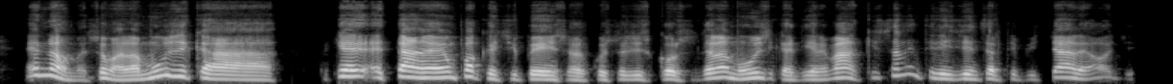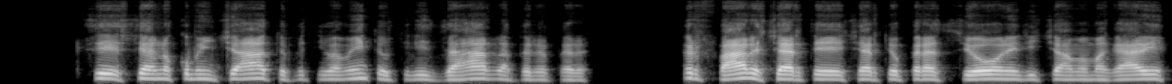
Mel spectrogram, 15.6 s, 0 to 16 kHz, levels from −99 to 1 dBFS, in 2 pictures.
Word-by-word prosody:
eh 290 - -3
no, 280 - +3
ma 120 - -15
insomma 130 +4 -1
la 140 +2 +3
musica 160 - +1 0.3
perché 245 -1 +2
è 200 -1 -5
ta 225 -5 +7
è 195 0 +6
un 210 - 0
po' 240 +5 +1
che 165 -6 -5
ci 150 -1 -15
penso 145 -1 -1
a 125 - -4
questo 140 +3 -9
discorso 145 -3 -3
della 195 +6 +2
musica 175 +2 -3
e - - -6
dire: 140 +2 -7
"Ma 195 +1 +1
chissà 200 +6 -11
l'intelligenza 170 - -5
artificiale 165 +5 -3
oggi, 165 +2 -17 0.8
se 175 -3 +1
se 175 - 0
hanno 165 -1 0
cominciato 170 +1 0
effettivamente 150 +4 -6
a 150 - -2
utilizzarla 145 +3 -2
per 135 +1 -8
per 130 -1 -8 0.6
per 185 -3 -3
fare 170 +3 +5
certe 150 -2 +3
certe 150 0 -3
operazioni, 150 +1 +2
diciamo 140 0 -5
magari 145 +3 +1
155 Hz, 165 wpm, -24 LUFS, 145-180 Hz, 0.8 s, ta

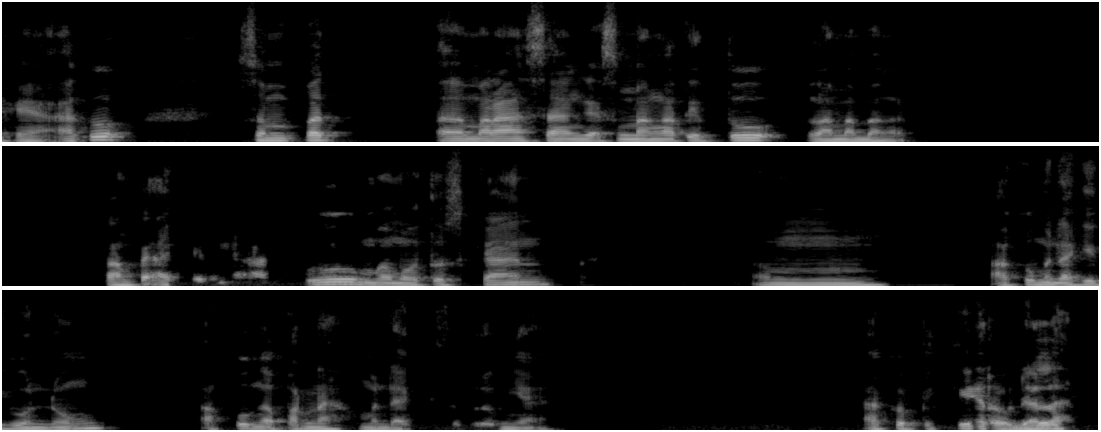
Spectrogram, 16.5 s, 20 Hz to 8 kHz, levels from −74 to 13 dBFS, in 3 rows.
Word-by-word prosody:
kayak 95 -1 -3 0.2
aku 170 - +4 0.7
sempat, 135 +4 +3 0.5
e 125 - 0
merasa 115 -1 +4
enggak 105 0 +1
semangat 105 0 +2
itu, 140 +8 +2
lama 100 -1 +2
banget. 100 -2 -1 1.5
Sampai 100 -1 +2
akhirnya - - -8
aku 140 +3 +2
memutuskan, 105 +3 0 1.2
mmm, 100 -1 0 0.6
aku 110 +2 -5
mendaki 110 -1 +2
gunung. 100 +3 0 0.6
Aku 100 0 -14
enggak 110 -2 -2
pernah 100 0 +1 0.2
mendaki 95 -1 -4
sebelumnya. 90 -3 -9 1.5
Aku 100 +2 -2
pikir, 120 +4 -1
"Udahlah." 105 +4 +5
105 Hz, 95 wpm, -25 LUFS, 100-115 Hz, 1.5 s, Udahlah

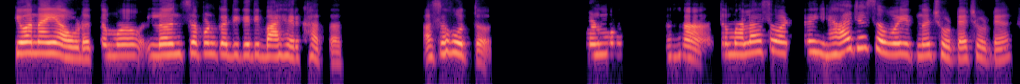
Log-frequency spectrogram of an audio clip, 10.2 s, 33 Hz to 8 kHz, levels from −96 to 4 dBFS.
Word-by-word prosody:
किंवा 250 +1 +8
नाही 250 0 +6
आवडत, 185 -6 +3
तर 215 - -2
मग 215 0 -1
लंचचं 230 +2 +3
पण 245 -1 0
कधी-कधी 225 -1 -1
बाहेर 205 -1 +2
खातात. 165 -9 -8 0.9
असं 200 +6 -2
होतं. 255 - 0 1.0
पण 225 - +1
मग 235 +1 -7 0.7
हां. 195 - +3 0.2
तर 230 - -5
मला 235 +2 +2
असं 275 +1 -1
वाटतं 255 +1 -2 0.2
ह्या 235 +5 +3
ज्या 350 +1 -1
सवयी 240 -6 +3
आहेत 225 -2 -7
ना, 215 - 0
छोट्या-छोट्या. 180 -4 -4
225 Hz, 145 wpm, -21 LUFS, 205-250 Hz, 1.0 s, किंवा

